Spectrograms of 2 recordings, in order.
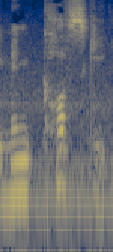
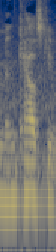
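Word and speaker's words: Minkowski: i'm trying to learn to say min kofsky instead mankowski which is a mispronunciation that is actually pretty common and i actually use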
